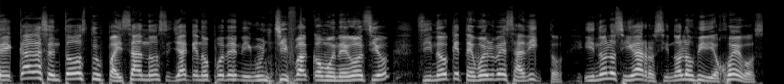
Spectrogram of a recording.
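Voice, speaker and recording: Speaking at a moderate pace with hardly any pauses, a man has a high, animated voice with ordinary pitch variation. The sound is dry and close with no echo. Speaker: podcast host. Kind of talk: casual chat. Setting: studio.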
